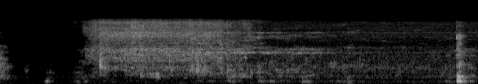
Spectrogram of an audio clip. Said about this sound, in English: Let me wash my hands because they're sticky.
